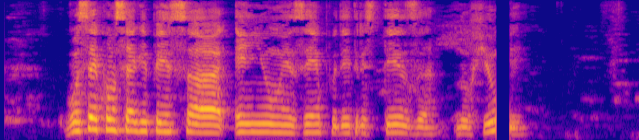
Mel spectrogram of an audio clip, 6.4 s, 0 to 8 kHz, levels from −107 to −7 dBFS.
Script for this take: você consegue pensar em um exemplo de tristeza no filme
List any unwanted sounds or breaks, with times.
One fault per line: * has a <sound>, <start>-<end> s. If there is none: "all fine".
* has a dropout, 5.0-5.1 s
